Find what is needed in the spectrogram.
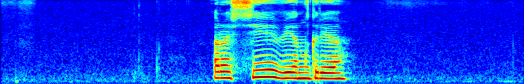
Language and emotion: Russian, neutral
